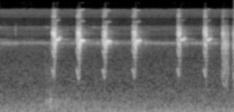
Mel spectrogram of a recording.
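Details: Red siskin giving clear classic chirps: evenly spaced sharp high chip notes about four per second, quickening at the end, with a steady faint high whine behind.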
